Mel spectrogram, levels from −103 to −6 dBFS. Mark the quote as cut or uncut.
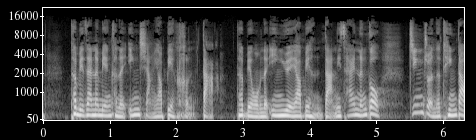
uncut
